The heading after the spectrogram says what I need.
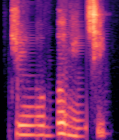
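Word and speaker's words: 十五日: So the way to pronounce 15 is ju, go, and then nichi. Jugo nichi. 15 日。 So the same goes for 16. So you just pronounce the number first, ju, and then roku, and then you add nichi. Ju nichi. And then 17, also the same. Pronounce the number first, and then add nichi.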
